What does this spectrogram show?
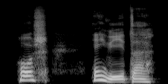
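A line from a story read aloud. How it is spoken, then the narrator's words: Prisoner summing up, giggling foolishly. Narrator (Russian): подытожил заключенный и глупо хихикнул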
